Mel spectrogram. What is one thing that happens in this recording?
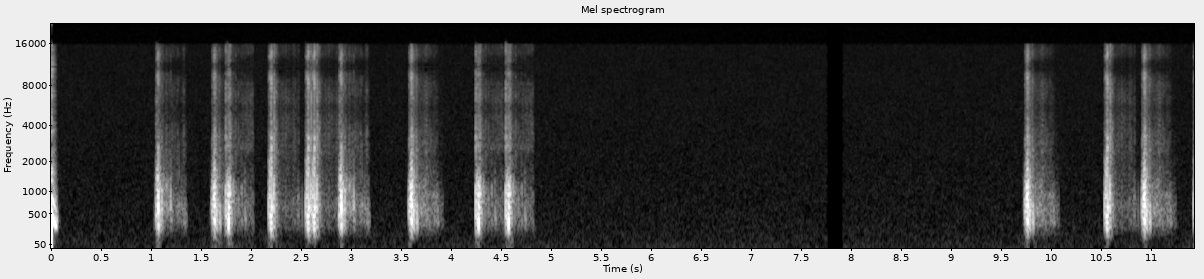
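Footsteps tap on a stone floor in an echoing room.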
